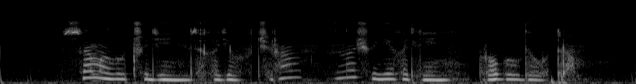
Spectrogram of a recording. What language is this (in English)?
Russian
